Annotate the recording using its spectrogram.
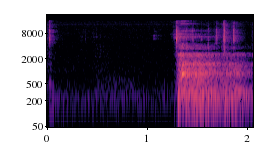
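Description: Mostly near silence in a small room, with a faint keyboard tap, then from about a second and a half in a short soft breath with a few faint computer-keyboard clicks.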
